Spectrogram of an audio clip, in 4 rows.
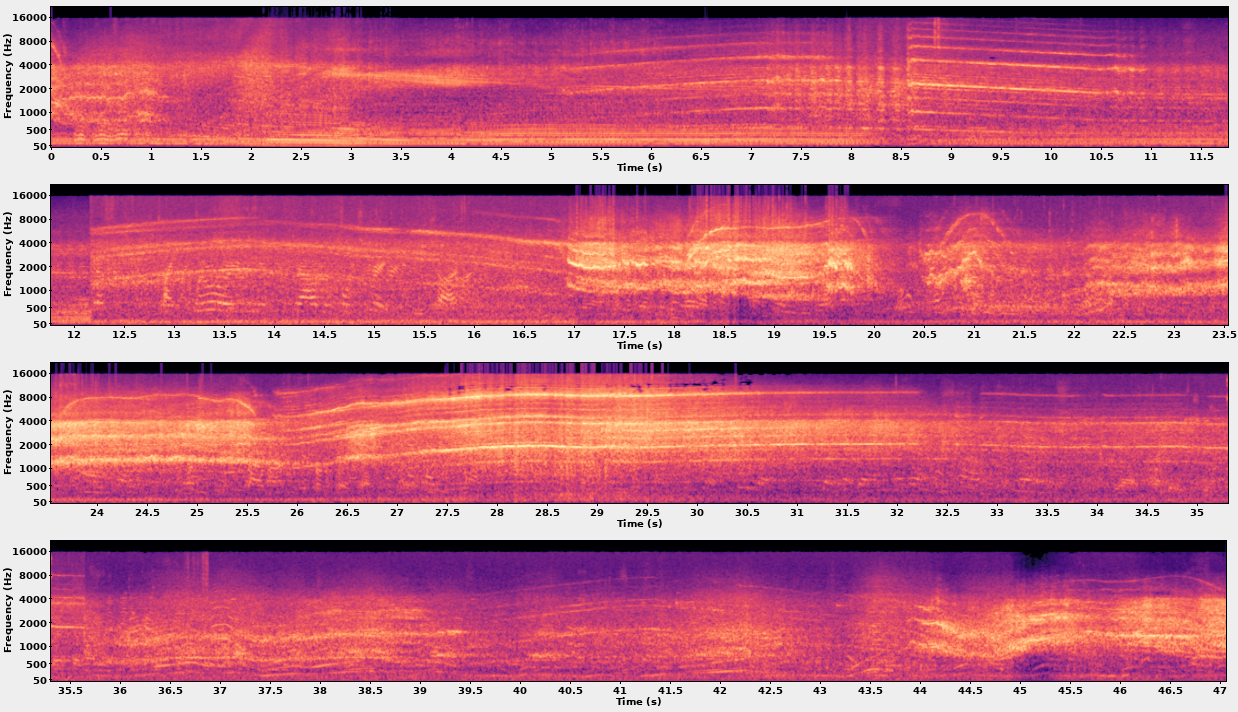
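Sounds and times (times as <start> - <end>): low engine drone: 0.0 - 44.0
electric car drivetrain whine: 0.0 - 47.0.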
